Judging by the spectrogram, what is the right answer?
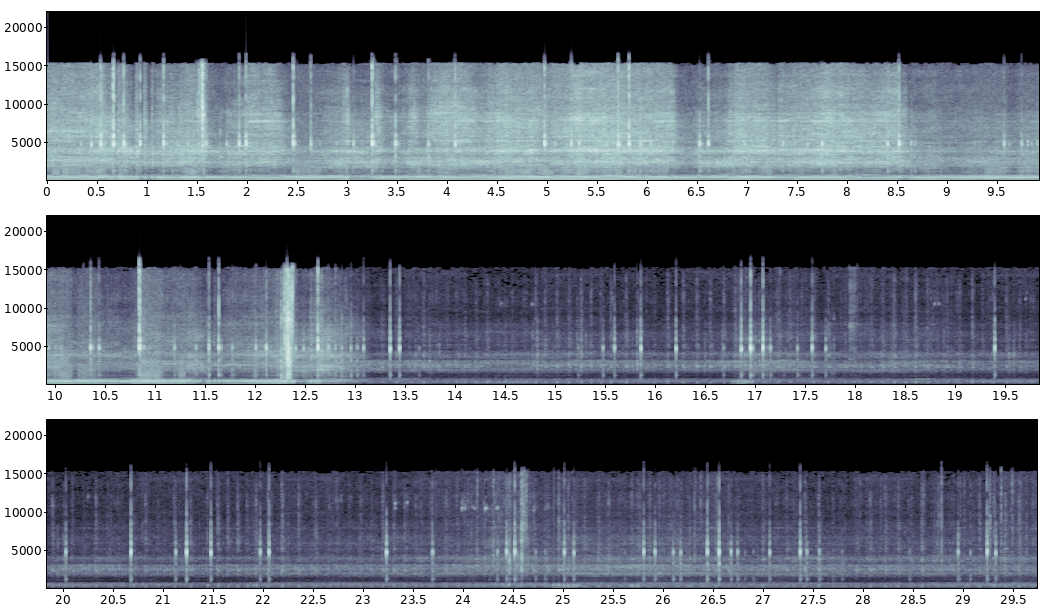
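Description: Enduro dirt bike engine revving hard, its pitch wavering up and down quickly as the throttle is worked over rough forest ground, then stopping abruptly about twelve seconds in. After that there are only faint clicks and rustling.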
